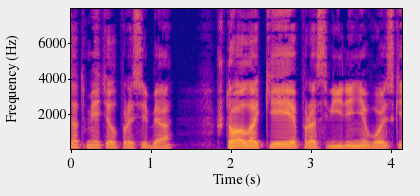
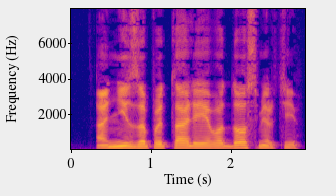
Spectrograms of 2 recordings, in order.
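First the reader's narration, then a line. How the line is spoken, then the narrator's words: Contemptuous, through gritted teeth. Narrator (Russian): презрительно процедил Борис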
